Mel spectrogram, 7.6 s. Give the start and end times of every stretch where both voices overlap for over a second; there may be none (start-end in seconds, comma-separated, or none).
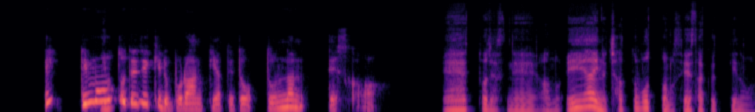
none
